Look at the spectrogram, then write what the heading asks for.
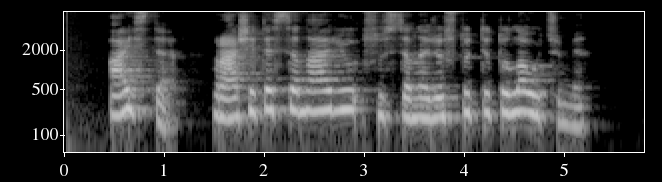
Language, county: Lithuanian, Alytus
